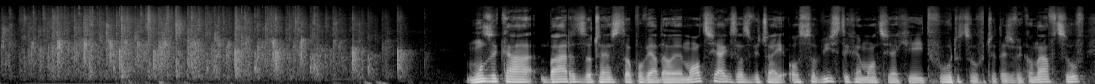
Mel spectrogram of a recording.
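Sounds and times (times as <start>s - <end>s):
audience applause at a concert: 0.0s - 4.3s
speech: 4.7s - 10.9s.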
